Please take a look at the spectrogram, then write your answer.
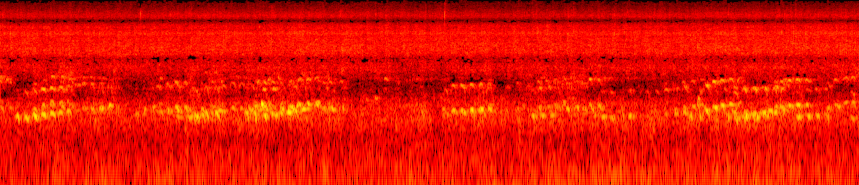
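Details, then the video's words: Several frogs calling along a valley stream on Gyejoksan in Daejeon's Daedeok-gu, South Korea. Bursts of quick, pulsed croaks come in waves, several callers overlapping, with brief lulls, all over constant flowing-water hiss. "대전 대덕구 계족산 계곡에 자연의 개구리 울음소리"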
